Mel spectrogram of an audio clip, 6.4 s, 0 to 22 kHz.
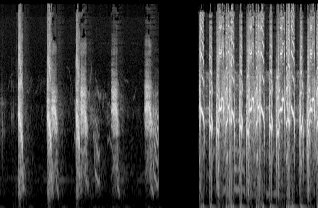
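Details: Dhakani teetar, a partridge, starting with five spaced rasping notes about every 0.6 seconds, then launching into a fast, loud, continuous series of harsh squawks.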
